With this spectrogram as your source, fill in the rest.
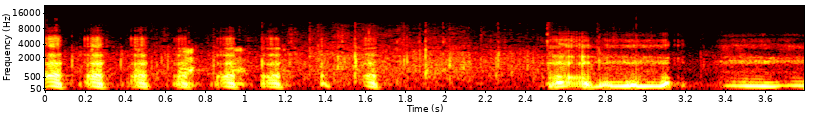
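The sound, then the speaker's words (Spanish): A burst of quick, rhythmic clapping runs for a couple of seconds, then gives way to a loud, drawn-out vocal cheer from what sounds like a small audience. “Y el público aclama.”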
